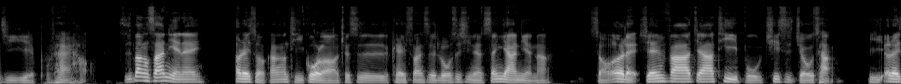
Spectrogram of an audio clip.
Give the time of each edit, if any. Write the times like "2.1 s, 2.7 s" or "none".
1.1 s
